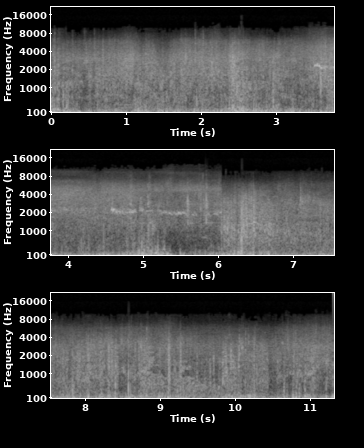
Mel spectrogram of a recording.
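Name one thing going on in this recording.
Waves splash and rush against a boat's hull.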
